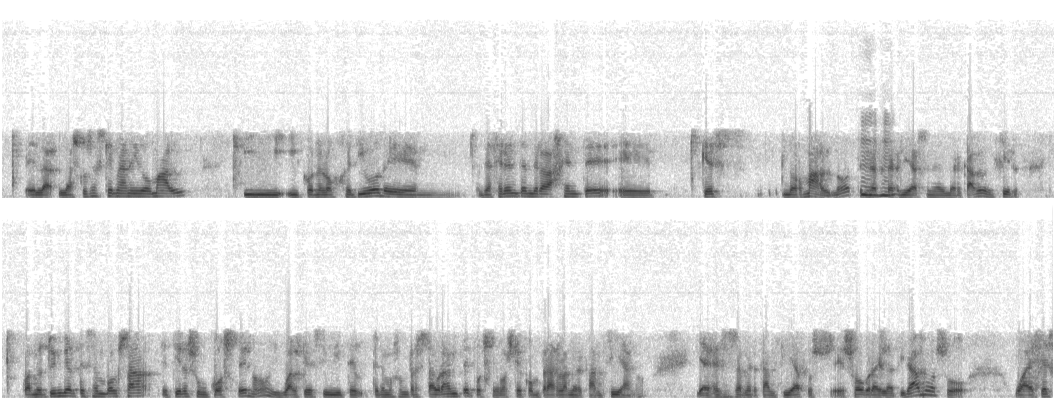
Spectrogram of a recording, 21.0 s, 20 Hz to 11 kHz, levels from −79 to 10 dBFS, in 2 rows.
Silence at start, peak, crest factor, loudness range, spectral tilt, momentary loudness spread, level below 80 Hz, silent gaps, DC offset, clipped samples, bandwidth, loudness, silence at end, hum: 0.1 s; 0 dBFS; 18 dB; 2 LU; -7 dB/octave; 10 LU; -58 dBFS; none; under 0.1%; under 0.1%; 10 kHz; -18 LUFS; 0 s; none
